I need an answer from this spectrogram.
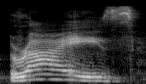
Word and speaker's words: rise: E o verbo to rise tem esse sonzinho de z, não é to rise.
